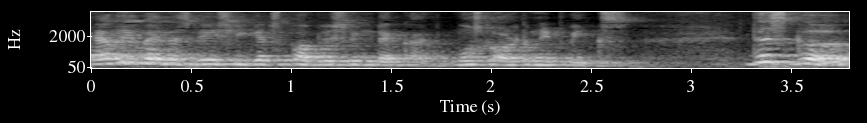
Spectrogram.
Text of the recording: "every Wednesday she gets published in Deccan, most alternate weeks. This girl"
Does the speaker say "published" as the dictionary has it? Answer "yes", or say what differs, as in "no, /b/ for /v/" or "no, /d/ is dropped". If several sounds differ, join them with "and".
no, /t/ is dropped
